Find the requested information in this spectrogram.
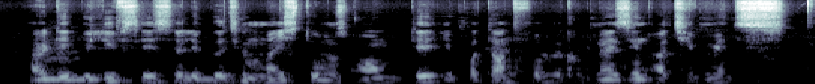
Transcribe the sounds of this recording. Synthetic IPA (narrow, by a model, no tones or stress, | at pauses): ajdebilifsesɛlibɹetʰĩŋmaɪstõnsãmdeĩmpʰɔtə̃ntfɔɹɛkɔɡ̚naɪzĩŋat͡ʃivmɛ̃nts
